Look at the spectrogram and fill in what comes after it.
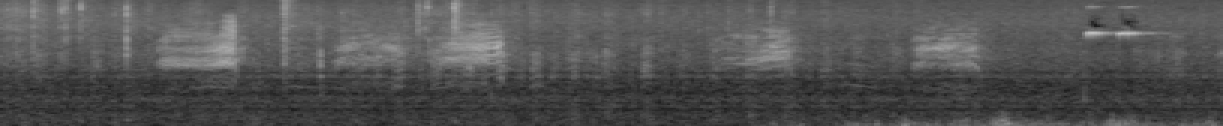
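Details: A young English Springer Spaniel gives short, high yelping barks in irregular bursts while hunting wild rabbits during a training session.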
